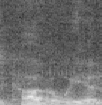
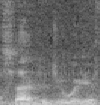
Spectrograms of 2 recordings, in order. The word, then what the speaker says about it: Sacagawea: I painted them and spelled them with a J, and now it's with a G, and it's pronounced Sacagawea, not Sacagawea. For all of y'all who have been calling her Sacagawea all your life, it's now Sacagawea.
